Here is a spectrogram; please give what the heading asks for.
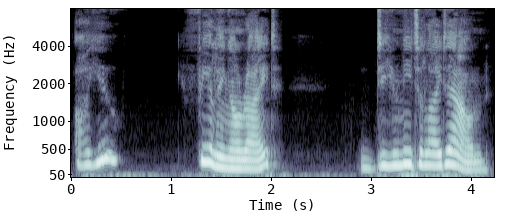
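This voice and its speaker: A reader voicing a concerned, polite female pony schoolteacher with a gentle, hesitant manner in a storybook reading. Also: mid-range voice, sing-song, measured pace, dry recording, voice pushed up. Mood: worried. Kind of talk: storybook character voice in fan fiction reading.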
